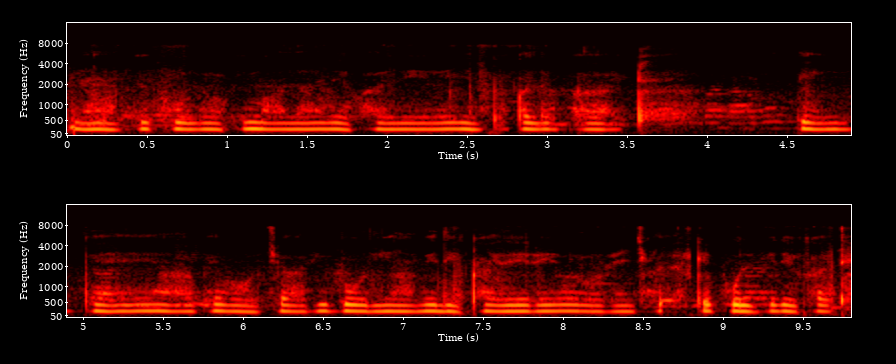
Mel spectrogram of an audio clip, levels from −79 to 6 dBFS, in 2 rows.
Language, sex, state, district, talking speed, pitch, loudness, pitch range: Hindi, female, Uttar Pradesh, Jyotiba Phule Nagar, 195 wpm, 200 Hz, -34 LUFS, 200-205 Hz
